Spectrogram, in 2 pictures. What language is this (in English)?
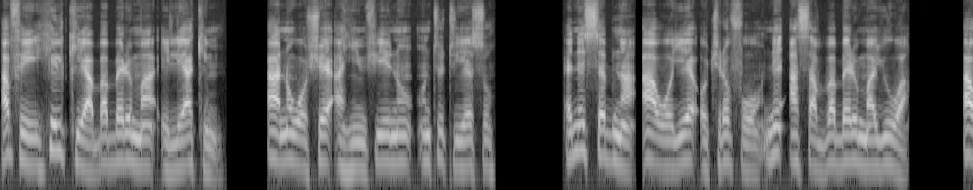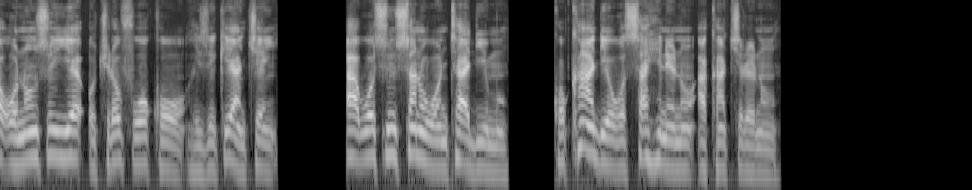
Akan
